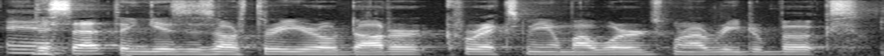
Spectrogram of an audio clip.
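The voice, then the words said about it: Strong, hard-to-understand accent. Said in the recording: “the one with the accent ... The one you can't understand”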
